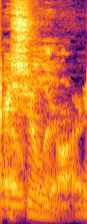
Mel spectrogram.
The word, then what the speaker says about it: Naishuller: Like, is it Nightshuller? I don't know if that's how it's pronounced. But it's. Spelled N-A-I-S-H-U-L-L-E-R. – Nightshuller, yes.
